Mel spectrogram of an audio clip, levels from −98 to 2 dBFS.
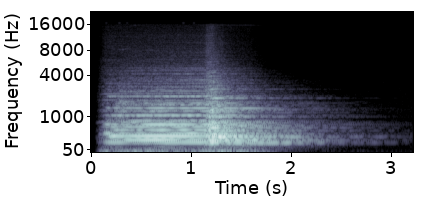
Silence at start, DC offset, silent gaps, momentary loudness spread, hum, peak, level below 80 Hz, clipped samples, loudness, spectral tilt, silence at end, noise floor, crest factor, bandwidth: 0.1 s; under 0.1%; none; 18 LU; none; -2 dBFS; -50 dBFS; under 0.1%; -18 LUFS; -8 dB/octave; 1.1 s; -66 dBFS; 18 dB; 6.2 kHz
